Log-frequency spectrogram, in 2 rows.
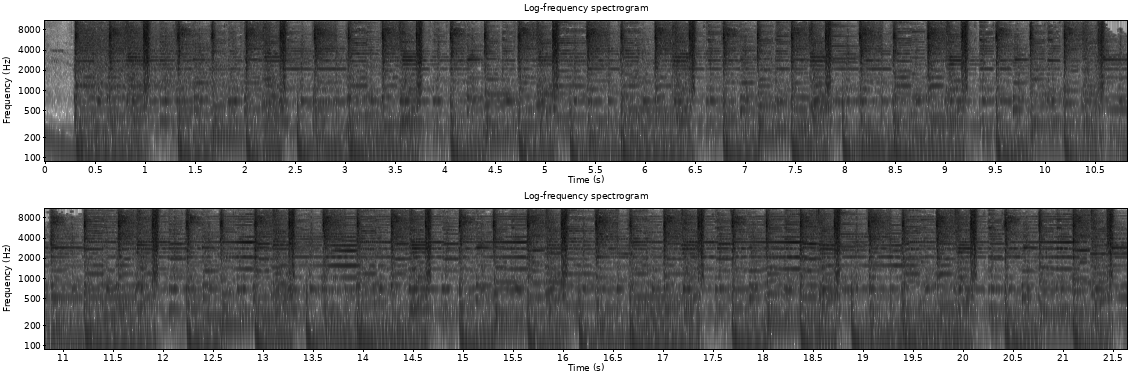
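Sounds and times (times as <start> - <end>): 
instrumental tone: 0.1 - 21.6.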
